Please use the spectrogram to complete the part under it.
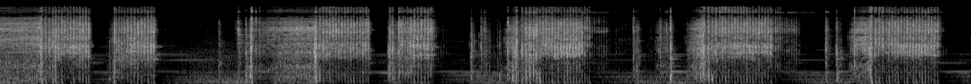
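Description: A DSF 900 impact wrench on its second setting tightens lug nuts on a Honda CR-V, loud rapid hammering bursts repeated several times with short pauses between, close and without talk.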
